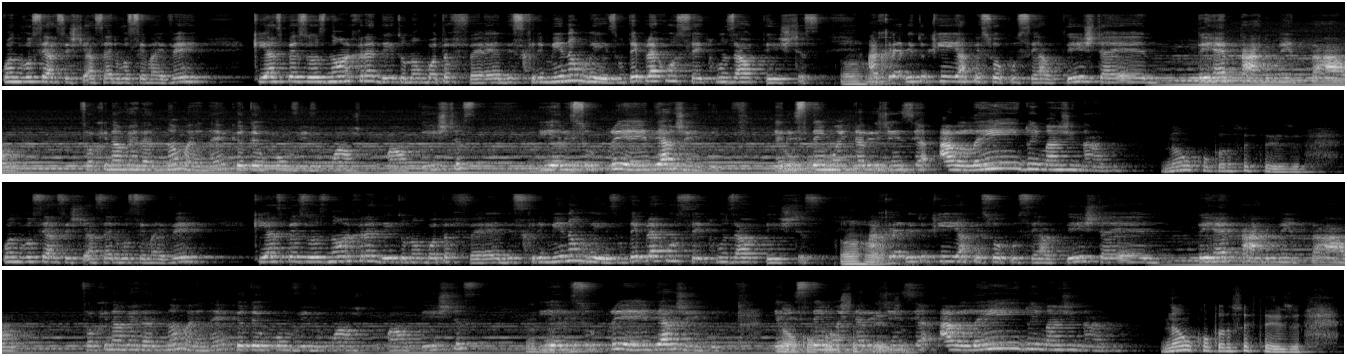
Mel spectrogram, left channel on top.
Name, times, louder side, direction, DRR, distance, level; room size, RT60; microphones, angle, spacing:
voice 1, 0.0-2.0 2.5-8.1 8.7-11.6 12.0-13.6 14.2-17.0 17.3-18.1 18.8-20.6 21.2-24.6, left 2 dB, 35° left, 0.6 m, -22 dB
voice 2, 8.4-8.9 18.7-19.0 20.8-21.8 22.1-22.5 25.0-26.8, right 6 dB, 80° right, 0.4 m, -26 dB
sound 1, 11.5-22.8, left 8 dB, 85° left, 0.4 m, -30 dB
8.7 x 8.7 x 3.5 m
head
